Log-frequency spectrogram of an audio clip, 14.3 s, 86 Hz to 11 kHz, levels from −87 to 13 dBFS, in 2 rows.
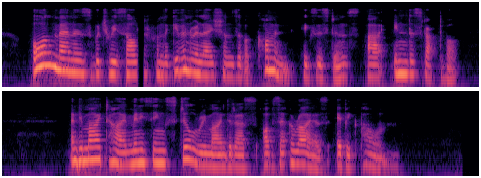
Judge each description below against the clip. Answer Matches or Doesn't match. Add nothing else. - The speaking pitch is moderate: Matches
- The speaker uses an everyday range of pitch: Matches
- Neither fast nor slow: Doesn't match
